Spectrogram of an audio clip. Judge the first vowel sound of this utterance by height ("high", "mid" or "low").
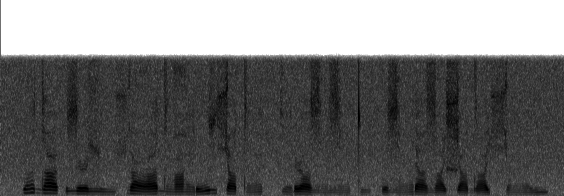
high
